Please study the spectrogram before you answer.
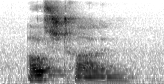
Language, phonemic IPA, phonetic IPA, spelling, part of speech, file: German, /ˈaʊ̯sˌʃtʁaːlən/, [ˈaʊ̯sˌʃtʁaːln̩], ausstrahlen, verb, De-ausstrahlen.ogg
- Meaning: 1. to emanate (to come from a source) 2. to air; broadcast 3. to floodlight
